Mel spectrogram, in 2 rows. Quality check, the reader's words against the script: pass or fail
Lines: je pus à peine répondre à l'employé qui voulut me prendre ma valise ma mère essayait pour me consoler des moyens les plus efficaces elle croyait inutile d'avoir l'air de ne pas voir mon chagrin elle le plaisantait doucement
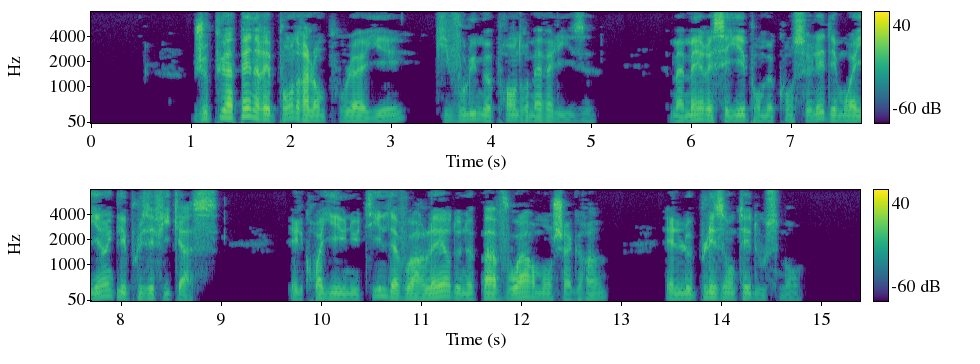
pass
